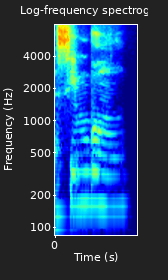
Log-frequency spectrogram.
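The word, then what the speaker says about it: しんぶん: Kemudian nanti ada simbung gitu ya. Ini harusnya sih sin n gitu ya. Hiragana n di sininya. Tapi cara bacanya, melafalkannya itu m, simbung seperti itu ya.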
